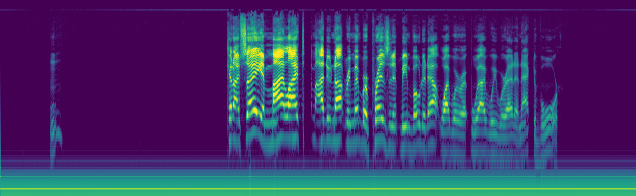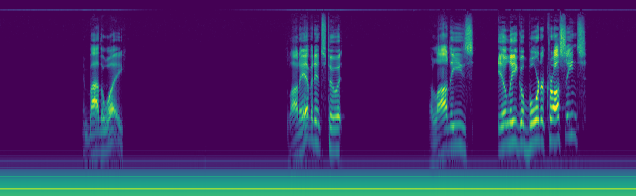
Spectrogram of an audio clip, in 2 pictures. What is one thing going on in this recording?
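A man preaches with animation through a microphone and loudspeakers, in bursts with pauses.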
